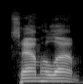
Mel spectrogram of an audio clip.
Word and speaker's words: Sam Hallam: And then the second half of that is how do you pronounce it? Army Sam Hallam, is it? Sam Hallam, yep.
